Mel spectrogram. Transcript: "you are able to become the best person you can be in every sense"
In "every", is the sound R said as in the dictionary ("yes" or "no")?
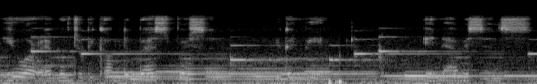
no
